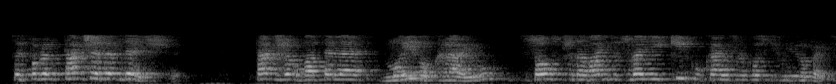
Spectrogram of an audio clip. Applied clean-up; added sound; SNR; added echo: neural separator model SepFormer DNS4.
